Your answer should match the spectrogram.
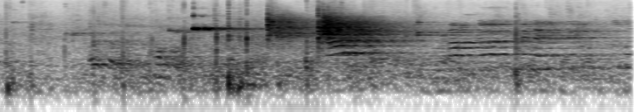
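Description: Light knocks and taps of wooden canes and fighters' footsteps on a sports-hall floor during a canne de combat bout, followed about three seconds in by a short noisy burst and a raised voice calling out.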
